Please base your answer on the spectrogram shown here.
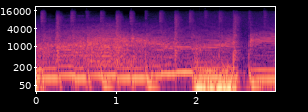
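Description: A 2014 Ford Fiesta ST with a 6-speed manual drives hard, its engine note loud and close, rising and shifting pitch with a brief burst of tire noise near the end.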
